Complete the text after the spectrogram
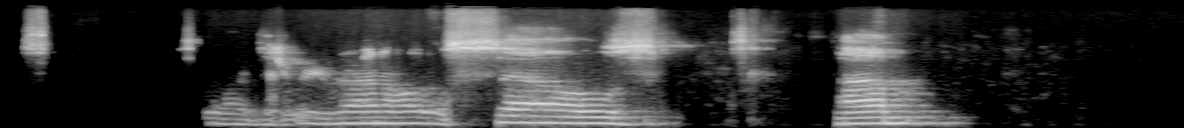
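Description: A man speaks calmly and close to a microphone, as if over an online call.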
